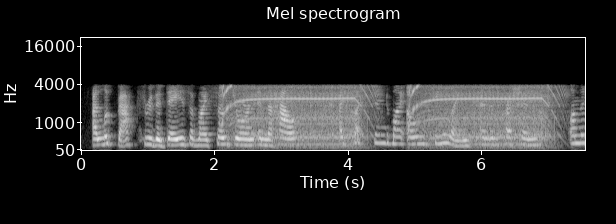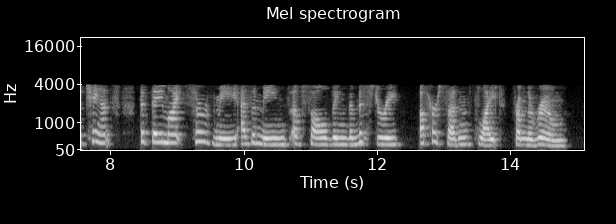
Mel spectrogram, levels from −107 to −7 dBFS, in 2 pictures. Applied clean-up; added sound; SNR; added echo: none; Domestic sounds, home sounds; 4 dB; none.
